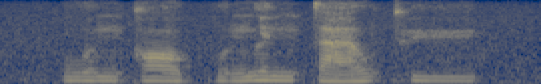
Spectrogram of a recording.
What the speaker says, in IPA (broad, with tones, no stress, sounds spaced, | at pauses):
w ʊ˨ ŋ k ɔː˨ kʷ ɐ˨˥ ŋ l ɪ˧ ŋ t̪ aː˨˥ w t̪ʰ yː˧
